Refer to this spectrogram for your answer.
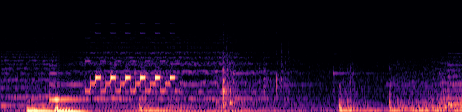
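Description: A telephone ringing on an outgoing call to a doctor, the ringback tone pulsing in short repeated bursts over a low background hum, with a dull thump near the start and no speech.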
